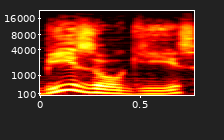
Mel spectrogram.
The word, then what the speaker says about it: Bazelgeuse: Gold Rathian, Silver Rathalos, Seething Bazelgeuse, according to their actual official pronunciation, Scorn Magnamalo, Furious Rajang, and Flaming Espinas.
